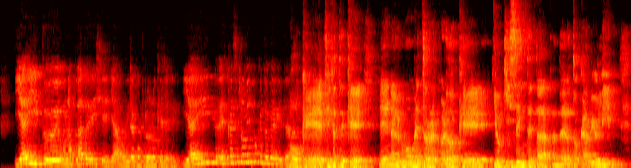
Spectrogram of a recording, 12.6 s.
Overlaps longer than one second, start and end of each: none

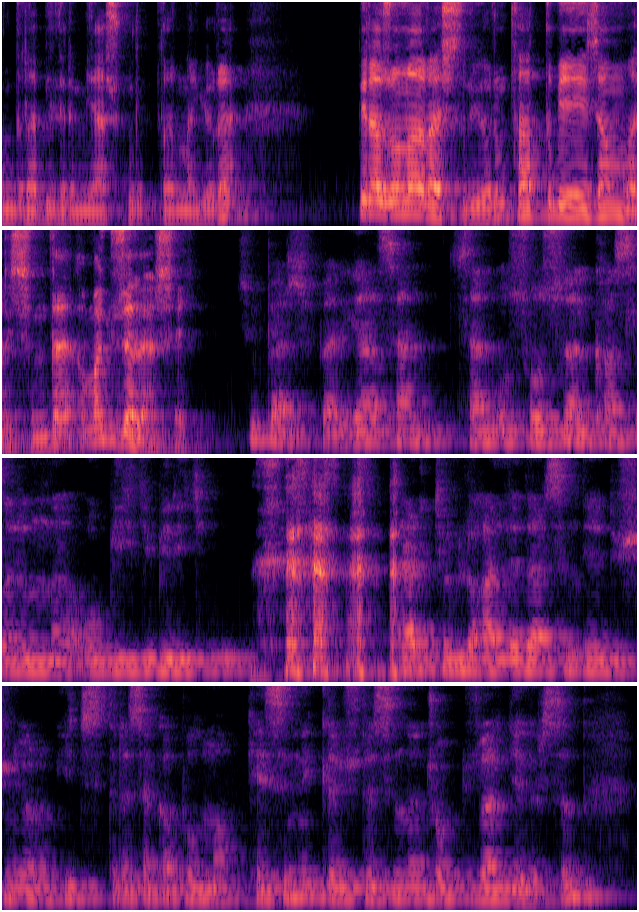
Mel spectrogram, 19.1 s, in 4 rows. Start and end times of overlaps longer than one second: none

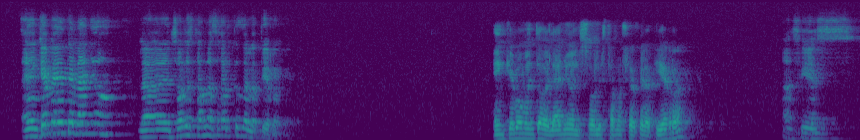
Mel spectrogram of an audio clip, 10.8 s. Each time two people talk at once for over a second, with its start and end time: none

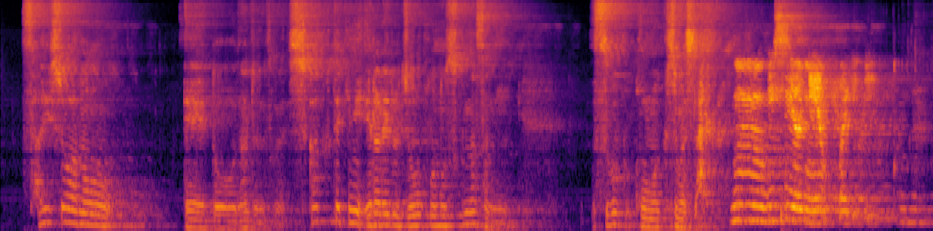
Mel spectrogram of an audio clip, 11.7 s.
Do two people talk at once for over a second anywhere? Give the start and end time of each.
none

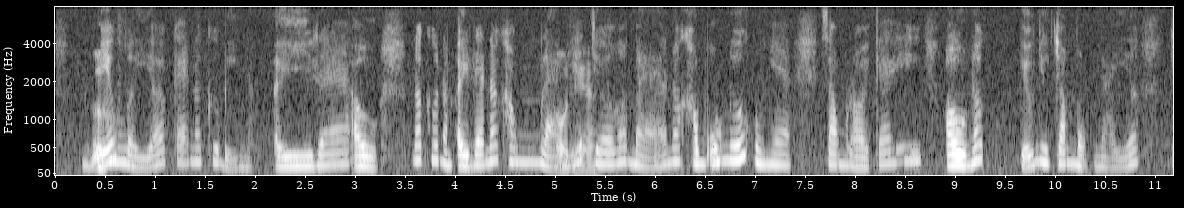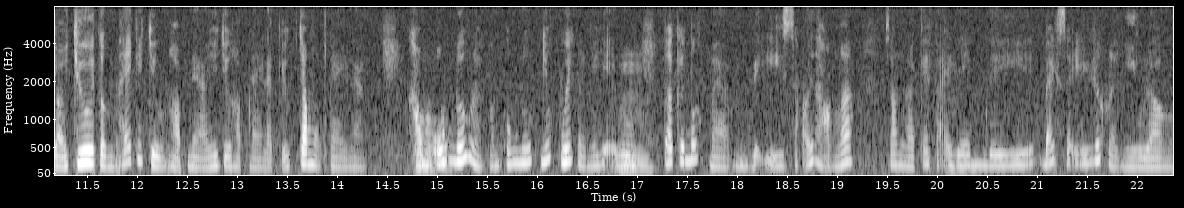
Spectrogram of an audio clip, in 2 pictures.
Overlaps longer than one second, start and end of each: none

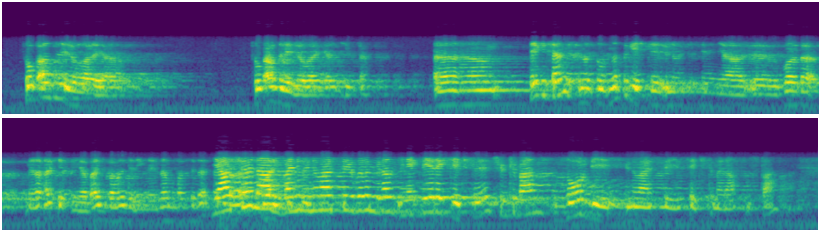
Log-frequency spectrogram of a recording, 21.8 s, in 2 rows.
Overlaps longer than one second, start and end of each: 13.7-15.3

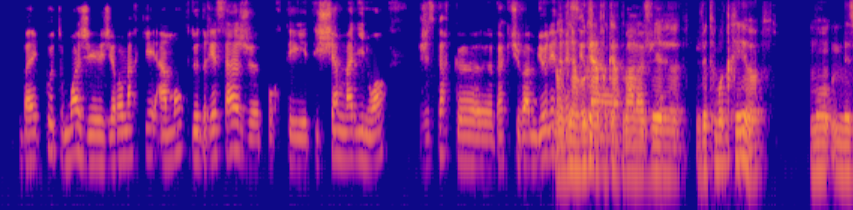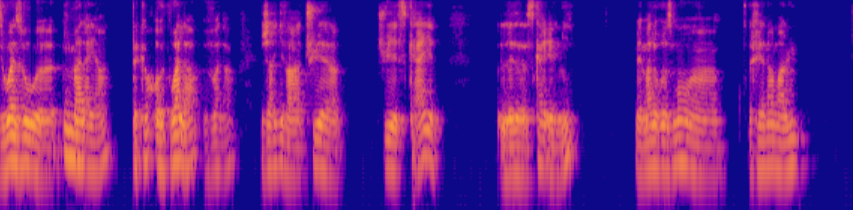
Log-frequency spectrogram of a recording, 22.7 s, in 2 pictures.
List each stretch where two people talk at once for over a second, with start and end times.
7.4-8.9

